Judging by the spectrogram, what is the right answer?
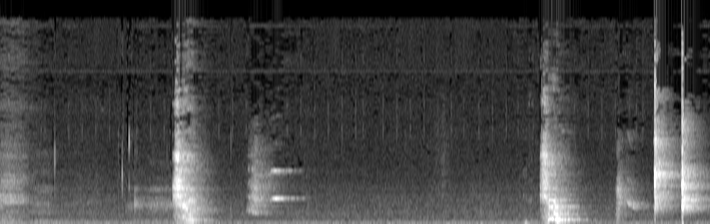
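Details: Small pet bird trained to sneeze on command: several short, sharp hissing bursts in a quiet room; sneezing.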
